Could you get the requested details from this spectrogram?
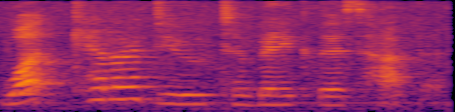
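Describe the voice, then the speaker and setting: Close to her everyday voice, this woman speaks mid-range, animated and at a moderate pace while playing a teacher in an amateur puppet show. She's patient and encouraging, keeping explanations simple and asking checking questions. The distant microphone gives a roomy sound with faint noise.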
